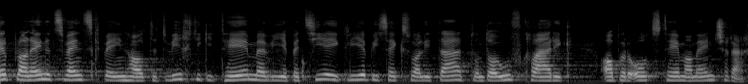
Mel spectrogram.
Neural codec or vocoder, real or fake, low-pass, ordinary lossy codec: none; real; 14.4 kHz; none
